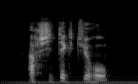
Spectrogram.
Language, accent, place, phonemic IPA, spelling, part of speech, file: French, France, Lyon, /aʁ.ʃi.tɛk.ty.ʁo/, architecturaux, adjective, LL-Q150 (fra)-architecturaux.wav
- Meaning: masculine plural of architectural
